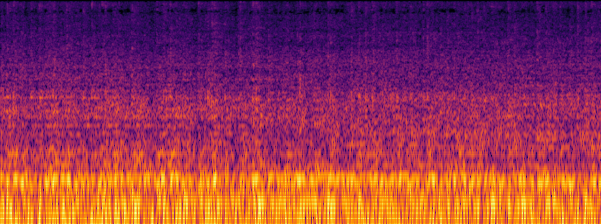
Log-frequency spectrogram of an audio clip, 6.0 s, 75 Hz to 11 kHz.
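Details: 1964 Corvette vintage race car, first start with a newly installed engine; loud, steady V8 idle with an even deep rumble, no knocks, ticks or misses; normal idle.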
